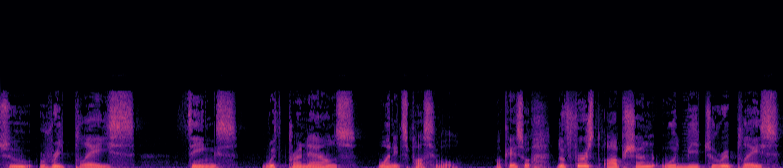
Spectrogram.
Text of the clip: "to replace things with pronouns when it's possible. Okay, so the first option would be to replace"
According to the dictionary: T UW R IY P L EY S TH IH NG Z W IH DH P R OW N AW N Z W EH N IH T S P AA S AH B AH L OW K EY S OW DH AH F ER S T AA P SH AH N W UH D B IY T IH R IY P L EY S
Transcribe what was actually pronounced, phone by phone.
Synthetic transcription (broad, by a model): T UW R IY P L EY S TH IH NG Z W IH DH P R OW N AW N S W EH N IH T S P AA S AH B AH L OW K EY S OW DH AH F ER S T AA P SH AH N W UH D B IY T IH R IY P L EY S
